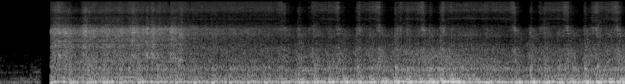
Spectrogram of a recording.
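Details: 1983 Chevrolet Chevette hard-starting: an uneven, sputtering low rumble right after cranking with no steady beat, the engine stumbling and stalling from a misfire.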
